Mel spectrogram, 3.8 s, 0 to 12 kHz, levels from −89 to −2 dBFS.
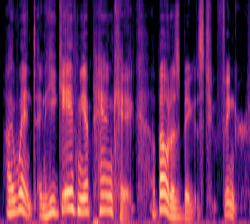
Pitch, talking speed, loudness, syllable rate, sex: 180 Hz, 225 wpm, -18 LUFS, 5.6 syllables/s, male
